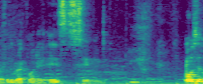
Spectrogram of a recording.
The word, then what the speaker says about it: SinneD: discussion suggesting of the various ways people have pronounced it. There's Simi D and there's Cindy. Not Barbie. That is stupid. Anyway, so for the record, it is SIND.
